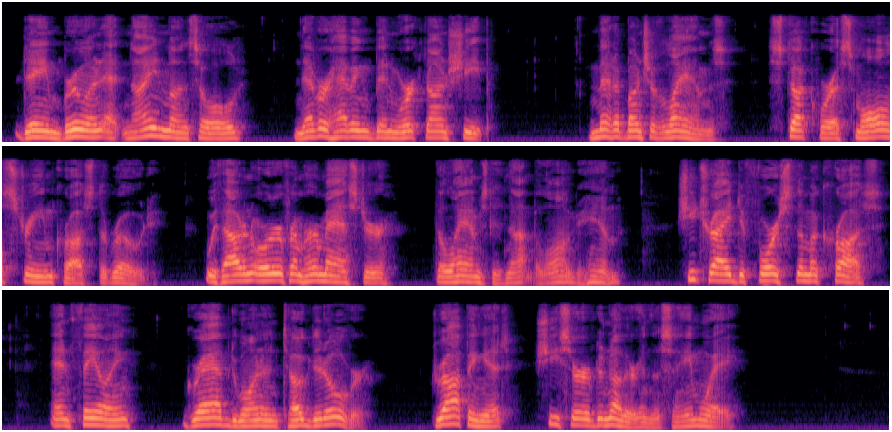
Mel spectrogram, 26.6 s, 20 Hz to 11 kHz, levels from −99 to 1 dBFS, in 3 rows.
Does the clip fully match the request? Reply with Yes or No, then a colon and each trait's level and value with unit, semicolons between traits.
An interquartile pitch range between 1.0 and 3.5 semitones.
Yes: average, 3.2 semitones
